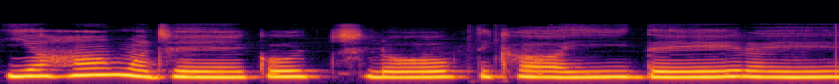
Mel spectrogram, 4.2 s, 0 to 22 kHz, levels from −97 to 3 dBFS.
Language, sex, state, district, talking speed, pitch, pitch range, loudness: Hindi, female, Madhya Pradesh, Umaria, 100 wpm, 250 Hz, 245-260 Hz, -11 LUFS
